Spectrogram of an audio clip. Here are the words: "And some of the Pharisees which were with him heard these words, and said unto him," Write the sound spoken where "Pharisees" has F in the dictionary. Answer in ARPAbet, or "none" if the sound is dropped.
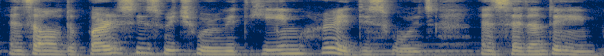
P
